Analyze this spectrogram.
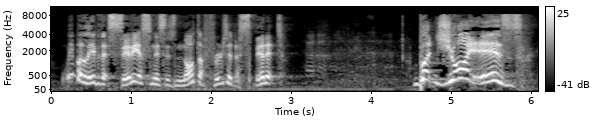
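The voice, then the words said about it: Weak put-on Irish accent. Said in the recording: “my lame Irish accent”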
